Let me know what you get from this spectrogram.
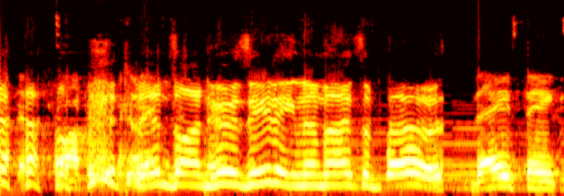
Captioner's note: laughs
